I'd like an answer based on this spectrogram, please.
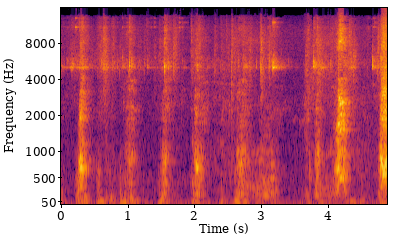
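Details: American Bulldog puppy reacting to a helicopter, giving rapid repeated barks, about seven in five seconds, over a steady high whine and background noise.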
